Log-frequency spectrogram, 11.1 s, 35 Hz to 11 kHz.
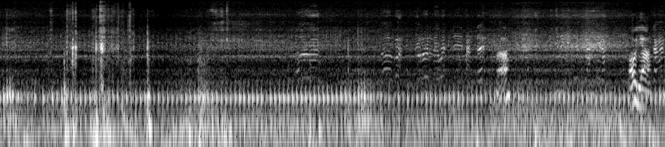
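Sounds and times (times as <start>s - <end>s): sharp knocks and rattles: 0.0s - 3.8s
dirt bike engine running: 0.0s - 11.0s.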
